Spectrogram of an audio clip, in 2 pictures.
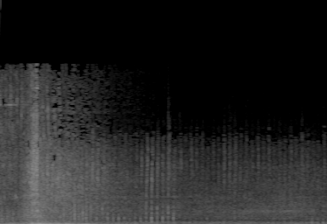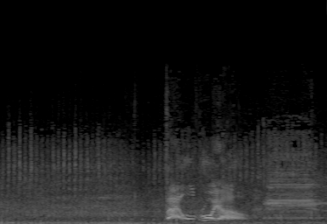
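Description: Helicopter rotors thump and whir close by.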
